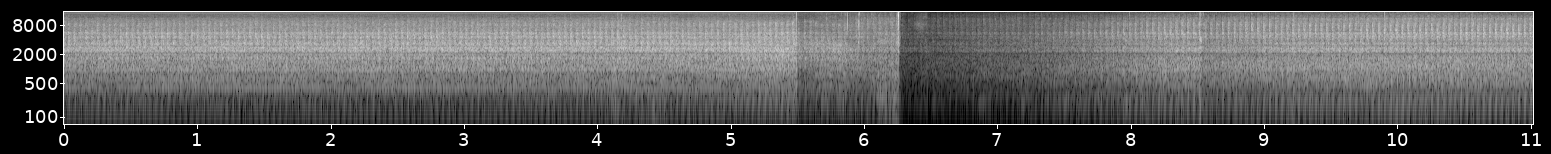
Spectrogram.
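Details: Older Honda EX1000 generator that only runs on choke, with fuel thought to be last year's premium: engine buzzes hard and steady then sags nearly to stalling and claws back up as if fuel-starved; suspected dirty fuel or dirty carburetor.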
